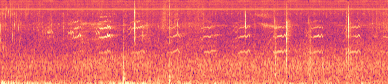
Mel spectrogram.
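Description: A bird calling over and over in short, rising chirps, one or two a second, with a few sharp clicks in the second half.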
